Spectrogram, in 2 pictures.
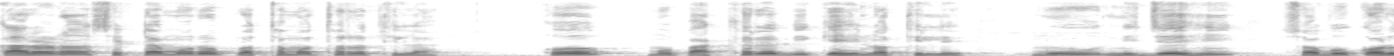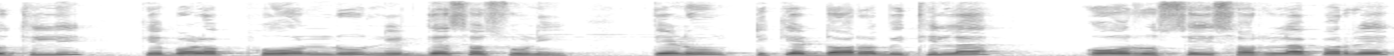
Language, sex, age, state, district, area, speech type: Odia, male, 45-60, Odisha, Bhadrak, rural, spontaneous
